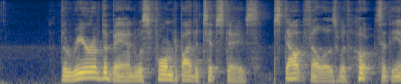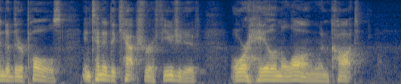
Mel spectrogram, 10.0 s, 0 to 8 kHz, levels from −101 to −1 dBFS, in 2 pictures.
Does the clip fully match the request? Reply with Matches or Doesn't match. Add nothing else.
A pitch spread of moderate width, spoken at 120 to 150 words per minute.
Doesn't match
